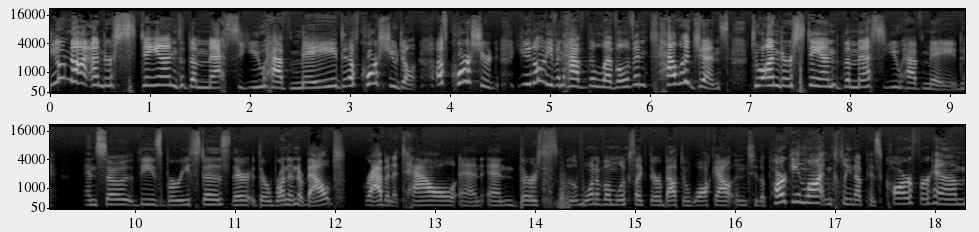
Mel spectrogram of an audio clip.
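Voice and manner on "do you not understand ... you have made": acted-out, high-pitched, enraged screaming. Retelling a man berating workers behind a counter, imitating someone screaming. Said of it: "he's screaming at the workers".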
